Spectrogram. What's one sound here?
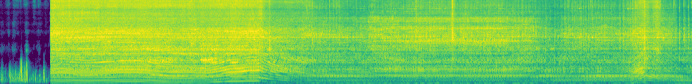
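A chainsaw engine runs nearby, revving up and down.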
